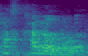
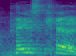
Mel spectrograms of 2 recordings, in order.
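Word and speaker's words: Pascal: 그리고 파스칼도 이쪽 계열이기 때문에 그냥 파스칼이라고 그러면 됩니다. 페이스켈 이런게 부르면 안 돼요.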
